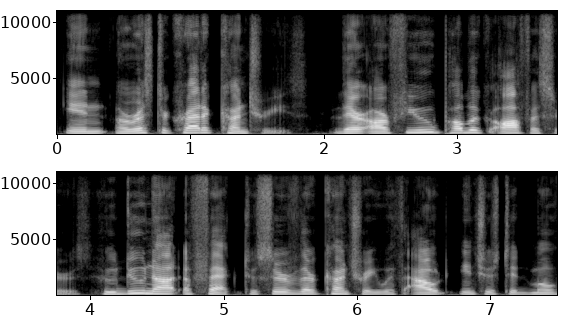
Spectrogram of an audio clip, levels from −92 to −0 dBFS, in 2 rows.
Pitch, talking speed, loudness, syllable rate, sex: 160 Hz, 150 wpm, -19 LUFS, 5.4 syllables/s, male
